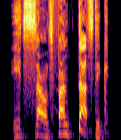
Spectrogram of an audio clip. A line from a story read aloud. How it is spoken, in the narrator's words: exclaimed Pablo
